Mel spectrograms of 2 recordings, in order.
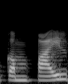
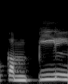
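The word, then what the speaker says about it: compile: इसको कंपाइल पढ़ेंगे, इसको कंपील नहीं पढ़ेंगे।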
